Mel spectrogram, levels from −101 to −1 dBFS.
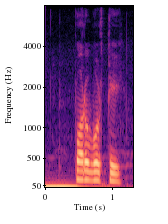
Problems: none marked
